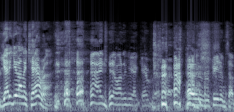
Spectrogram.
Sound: laughs

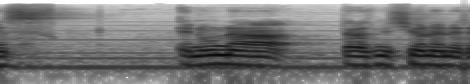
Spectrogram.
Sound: speaking foreign language

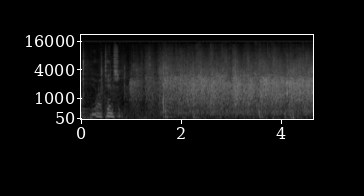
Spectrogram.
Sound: audience clapping

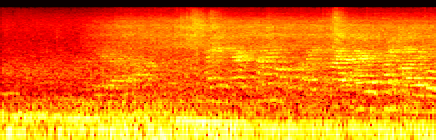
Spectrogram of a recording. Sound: chatter

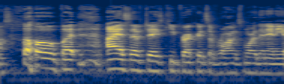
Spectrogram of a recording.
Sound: chuckles

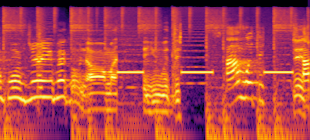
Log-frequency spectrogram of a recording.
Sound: beep

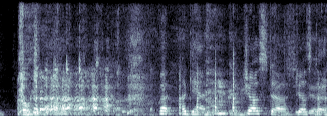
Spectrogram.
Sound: all laughing

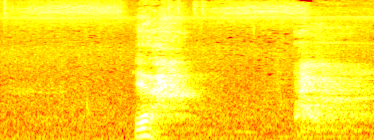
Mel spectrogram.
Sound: sigh

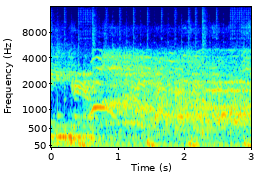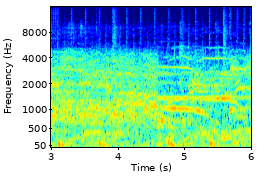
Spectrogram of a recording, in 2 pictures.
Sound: cheering drowns out announcer

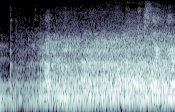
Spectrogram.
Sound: laughter

